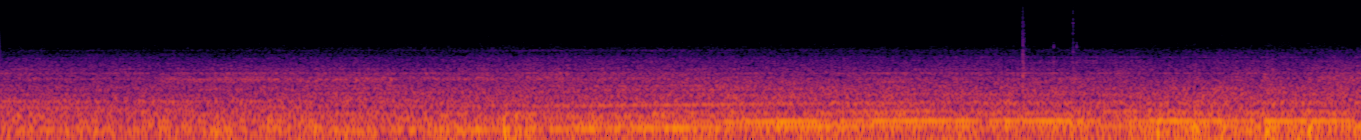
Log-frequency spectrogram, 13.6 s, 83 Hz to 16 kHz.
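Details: 2015 Mazda 3 sedan (BM), amplified recording while driving: low steady pulsing drone rises out of road rumble midway and holds; source not identified.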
